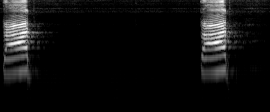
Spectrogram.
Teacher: पहले ता को हम दूसरे ता से मिला लेंगे लेकिन आवाज़ हिलने नहीं देनी।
